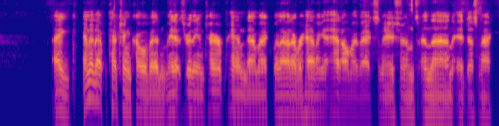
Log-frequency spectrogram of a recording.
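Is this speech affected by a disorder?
No.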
